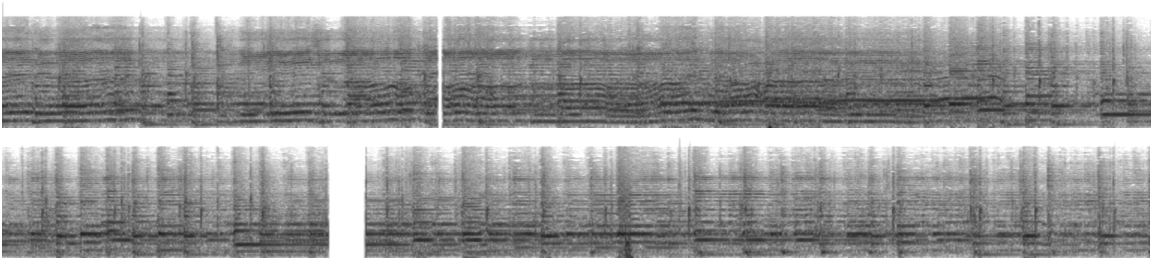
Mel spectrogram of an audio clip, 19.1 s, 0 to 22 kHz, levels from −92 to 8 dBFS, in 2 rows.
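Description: At 3.62 s the sound drops out for a moment and is back by 3.68 s. It's a digital broadcast dropout: the receiver lost good frames and muted, ramping down in about 3 ms, so it's a clean hole rather than a click. The gap fits a couple of lost frames. The bigger one runs from 12.29 to 12.61 s, roughly a third of a second of silence, pointing to a dozen or so frames lost, and that audio never comes back.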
